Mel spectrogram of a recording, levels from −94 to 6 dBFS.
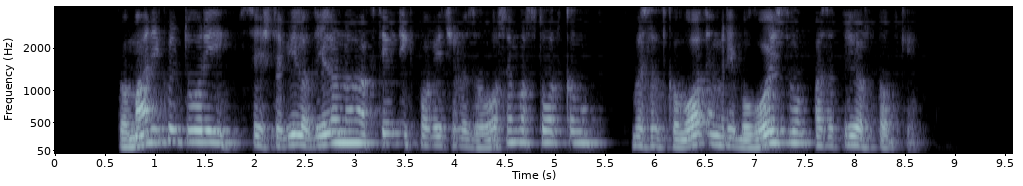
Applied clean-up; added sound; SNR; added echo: neural mask model DeepFilterNet 3.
